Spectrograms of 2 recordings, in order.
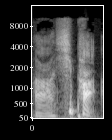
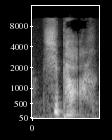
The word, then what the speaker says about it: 시파: 그게 바로 시파, 벽파. 발음을 좀 잘하셔야 돼요. 시파, 벽파. 그죠?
